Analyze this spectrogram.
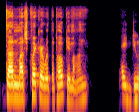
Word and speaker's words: Pokemon: Pokemon exactly also it's Pokemon stop stop infecting my brain you mean poke Emon no it's Pokemon poke Emon that's not how you pronounce this Pokemon Pokemon nope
